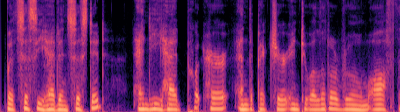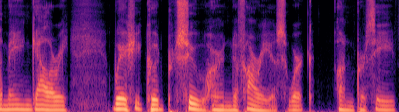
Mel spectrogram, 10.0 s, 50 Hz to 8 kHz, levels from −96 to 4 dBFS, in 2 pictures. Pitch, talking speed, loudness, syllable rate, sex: 125 Hz, 170 wpm, -19 LUFS, 5.1 syllables/s, male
